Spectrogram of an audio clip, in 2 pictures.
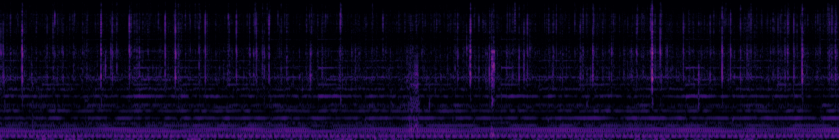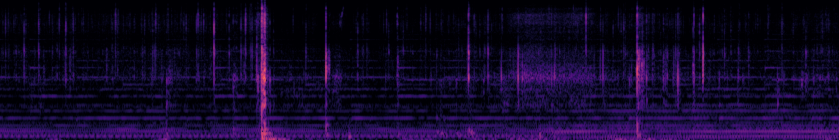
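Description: Background music with sparse underwater clicks, and about eleven seconds in a single sharp crack: a speargun firing and spearing an octopus.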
